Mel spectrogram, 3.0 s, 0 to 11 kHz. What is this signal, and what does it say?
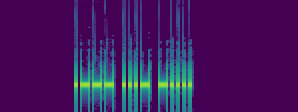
Morse code, heard as a keyed tone, about 42 wpm, 700 Hz. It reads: JV6
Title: Three Challenging Letter-Number Combinations 40wpm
